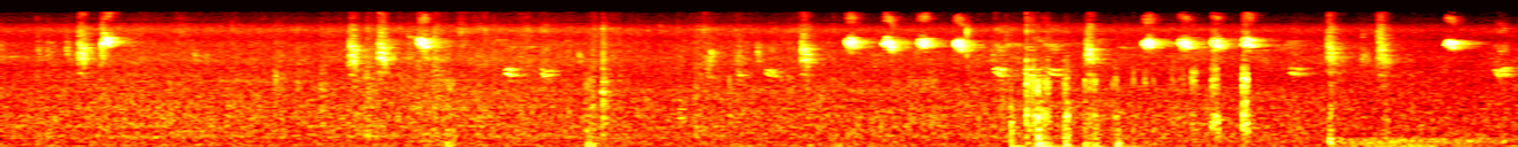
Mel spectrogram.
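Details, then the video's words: Sunbird with scattered high chips, then quick series of three or four thin, piercing notes in a row; soft clicks and a brief low thump are heard. "burung konin mu denger ini langsung yaut# kicau"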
